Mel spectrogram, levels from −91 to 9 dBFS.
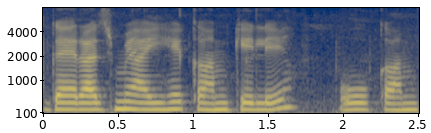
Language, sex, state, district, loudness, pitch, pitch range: Hindi, female, Chhattisgarh, Raipur, -15 LUFS, 190 Hz, 185-195 Hz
